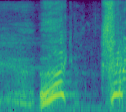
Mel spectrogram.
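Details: Cartoon character Doodles from Tweenies sneezing, an acted sneeze: two voiced, sneeze-like bursts, each an inward build then a sharp release; sneezing.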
